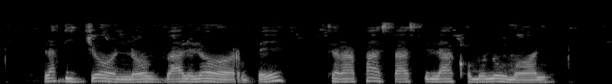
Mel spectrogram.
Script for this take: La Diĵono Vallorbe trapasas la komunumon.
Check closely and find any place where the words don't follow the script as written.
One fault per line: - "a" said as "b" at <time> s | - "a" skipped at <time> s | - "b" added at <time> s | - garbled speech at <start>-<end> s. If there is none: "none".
none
